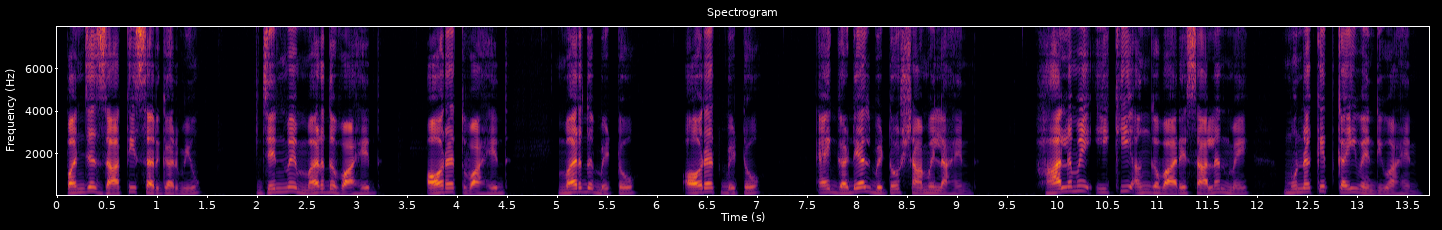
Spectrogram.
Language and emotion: Sindhi, neutral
